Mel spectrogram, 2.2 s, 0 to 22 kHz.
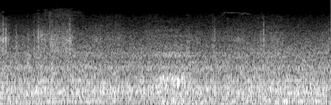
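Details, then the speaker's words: Renault Samsung SM5 Platinum 2.0 SE Plus (2013 model year, registered December 2012, about 90,000 km) on a test drive. Smooth, steady road rumble with no knocks, clunks or tyre noise: suspension and tyres quiet and normal. "오 하체도 잡수이 안 나죠? 자, 타이어 소리 안 나고."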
